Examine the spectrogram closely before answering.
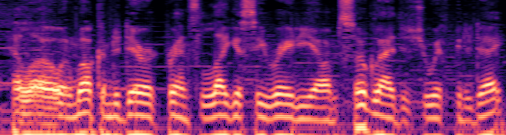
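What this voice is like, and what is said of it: Raspy, strained voice. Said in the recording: “Apologize for my raspy voice. ... I've got a little voice strain”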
